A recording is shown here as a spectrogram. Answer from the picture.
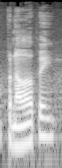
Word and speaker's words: Penelope: is that short for penelope officially yes but i never can be bothered with all four syllables of it penelope sounds a little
